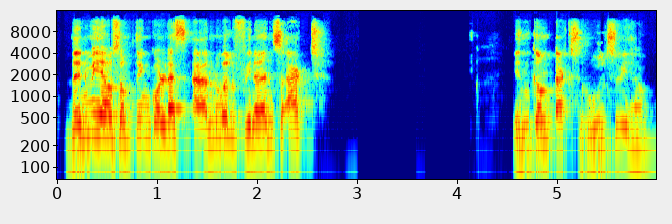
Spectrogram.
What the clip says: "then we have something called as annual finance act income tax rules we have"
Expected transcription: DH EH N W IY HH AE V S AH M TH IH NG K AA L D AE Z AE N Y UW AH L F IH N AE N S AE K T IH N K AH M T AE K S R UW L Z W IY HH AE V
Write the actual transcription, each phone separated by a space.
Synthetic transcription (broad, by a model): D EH N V IY HH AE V S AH M T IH NG K AA L D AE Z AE N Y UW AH L F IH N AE N S AE K T IH N K AH M T AE K S R UW L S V IY HH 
